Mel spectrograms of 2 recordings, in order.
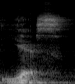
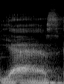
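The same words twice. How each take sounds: First: Said in the usual way. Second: "yes" with a broad, drawn New York vowel; New York pronunciation. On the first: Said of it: "it's yes". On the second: Shown as a demonstration. Correcting a talk-show host, "yes" in mock New York accent. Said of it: "it's not yes".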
